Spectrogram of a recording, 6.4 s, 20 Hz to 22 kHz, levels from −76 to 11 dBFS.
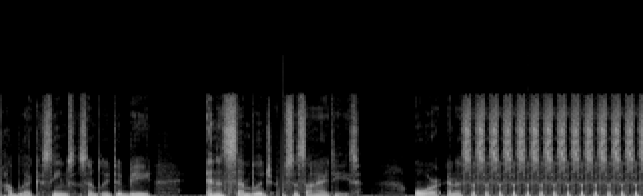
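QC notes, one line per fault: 2.76–2.83 s, intermittent contact: the speech drops out for about 60 ms, with a short crackle as the signal breaks and again as it returns. During the gap faint hiss remains. This is what a loose plug or cable does when the conductor briefly lifts off its contact. The circuit opens and the programme disappears, and the scraping of the contact surfaces produces the clicks at either edge.
4.73 s to end, broken-record loop: a fragment of about 136 ms repeats exactly, back to back, 13 times until the clip finishes, so the speech turns into a rapid stutter with no forward progress. The likely cause is a stalled player, encoder or stream that kept resending the last block it held. The speech that should have filled those final seconds is lost and is not recoverable from this file.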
